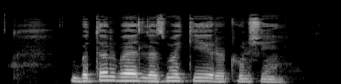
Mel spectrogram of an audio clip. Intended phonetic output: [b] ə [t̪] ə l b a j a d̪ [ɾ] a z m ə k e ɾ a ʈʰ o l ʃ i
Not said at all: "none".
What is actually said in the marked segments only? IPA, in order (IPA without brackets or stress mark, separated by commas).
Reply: b, t̪, l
